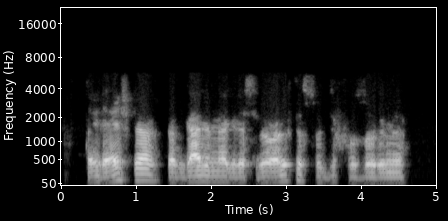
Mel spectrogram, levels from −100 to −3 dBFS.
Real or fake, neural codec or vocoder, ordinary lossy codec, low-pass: real; none; Opus, 32 kbps; 5.4 kHz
